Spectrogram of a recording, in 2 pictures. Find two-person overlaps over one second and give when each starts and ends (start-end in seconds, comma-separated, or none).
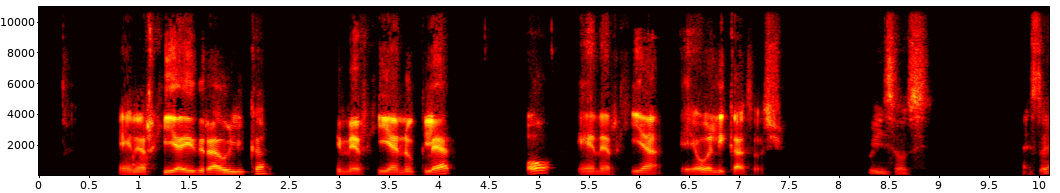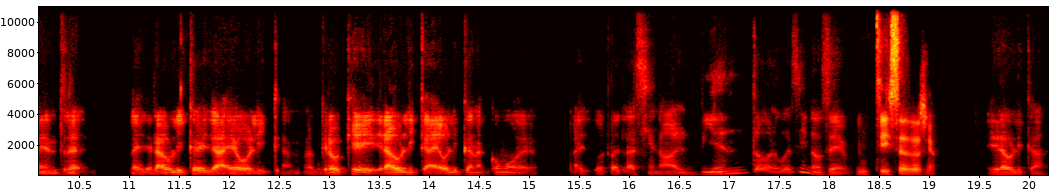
none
